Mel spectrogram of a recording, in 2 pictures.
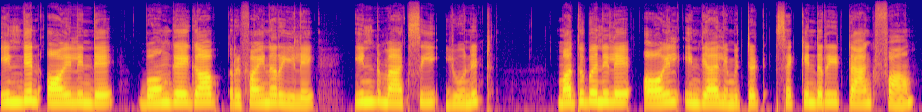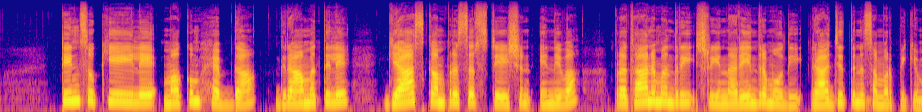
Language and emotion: Malayalam, neutral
